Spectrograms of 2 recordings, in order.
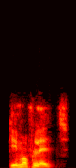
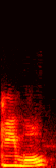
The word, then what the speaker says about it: camouflage: Camouflage. No, it's not chemo. It's camouflage.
